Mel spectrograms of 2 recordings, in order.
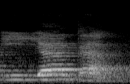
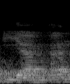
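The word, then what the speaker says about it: إيّاك: mengetahui makna iyyaka, makna lafaz iyyaka bitasdid yang bacanya tanpa tasdid. Iyyaka, iyyaka, bukan iyyaka tapi iyyaka.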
